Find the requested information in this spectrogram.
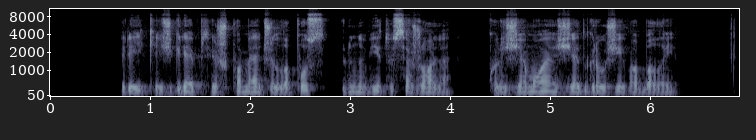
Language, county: Lithuanian, Vilnius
